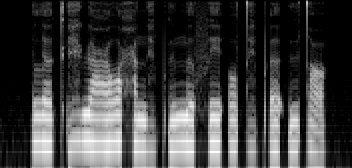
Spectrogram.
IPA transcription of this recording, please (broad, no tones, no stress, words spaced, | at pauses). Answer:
lɜkʼɛ̤ ɳəʕɔħə n̪ɛ̤pʼɨn̪ə feʔɔ t̪ɛ̤pʼɜʔɨt̪ɑ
